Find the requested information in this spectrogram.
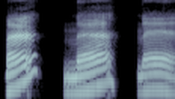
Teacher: dan Cukup dua harakat kemudian Ma ini juga dua harakat ya Ada Alif setelah fathah dan pastikan bunyinya tipis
